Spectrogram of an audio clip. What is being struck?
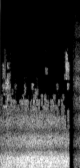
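Nothing is struck.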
